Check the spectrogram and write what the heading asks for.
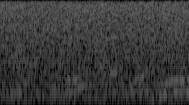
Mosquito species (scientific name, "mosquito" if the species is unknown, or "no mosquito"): Anopheles gambiae s.s.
